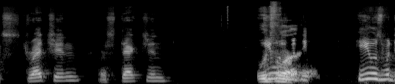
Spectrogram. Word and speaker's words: Steichen: Stretchen. Which one? He was with the Eagles. He coached up Jalen Hurts. Shane Steichen.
